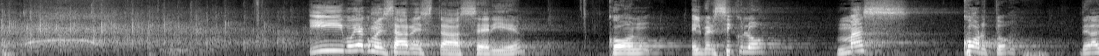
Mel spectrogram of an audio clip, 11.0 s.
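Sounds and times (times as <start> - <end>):
audience applauding: 0.0 - 3.1
speech: 3.1 - 5.3, 6.1 - 7.7, 8.4 - 10.9.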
